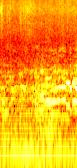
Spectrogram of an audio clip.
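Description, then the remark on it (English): A rooster crows, a loud, strained call held for over a second against a steady low hum of outdoor background noise, with no one talking. “That's a proud rooster”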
